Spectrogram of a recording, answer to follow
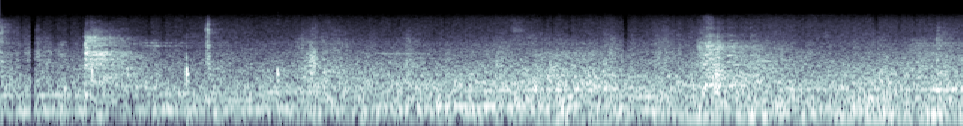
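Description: Steady background hiss and room noise with a faint hum, broken by a few short faint knocks or rustles.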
